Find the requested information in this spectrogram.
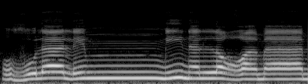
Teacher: ظا کو ادا کرتے ہوئے آپ نے زبان کو دانتوں کے درمیان میں رکھنا ہے، لپس کو گول کر کے پڑھیں گے تو اس کی آواز ٹھیک پیدا ہوگی، پھر لام کو میم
